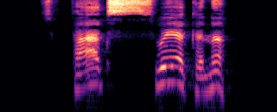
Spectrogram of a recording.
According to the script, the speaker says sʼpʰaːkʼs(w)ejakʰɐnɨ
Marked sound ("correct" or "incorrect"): correct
